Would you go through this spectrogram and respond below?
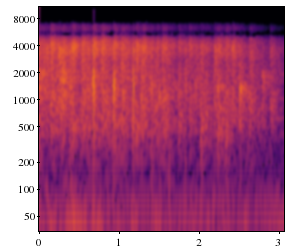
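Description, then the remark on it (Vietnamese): An assembly applauds after reciting the vow of taking refuge in the Three Jewels, with dense, steady clapping that fills the space, a few sharper claps popping out early before the sound settles into an even, continuous patter. “Xin quý vị vỗ cho mình một tràng pháo tay.”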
